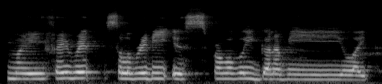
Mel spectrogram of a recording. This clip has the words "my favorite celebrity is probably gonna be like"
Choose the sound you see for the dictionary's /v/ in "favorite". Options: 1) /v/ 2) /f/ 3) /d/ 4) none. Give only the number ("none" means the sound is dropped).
1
